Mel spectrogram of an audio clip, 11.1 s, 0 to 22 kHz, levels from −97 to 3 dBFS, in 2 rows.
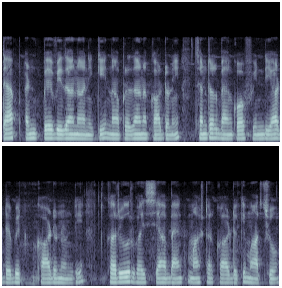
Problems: background sounds at intervals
